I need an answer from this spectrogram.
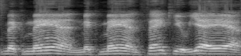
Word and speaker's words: McMahon: Oh, it's McMahon. McMahon, thank you. Yeah. Sorry. Pronounced it wrong. Ryan McMahon. Ryan McMahon is how I should pronounce it.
